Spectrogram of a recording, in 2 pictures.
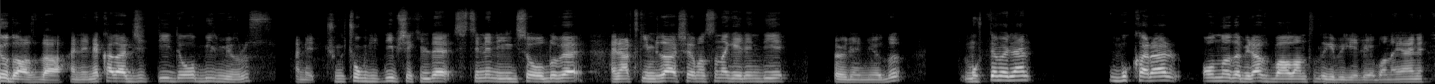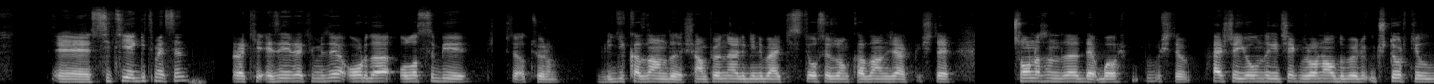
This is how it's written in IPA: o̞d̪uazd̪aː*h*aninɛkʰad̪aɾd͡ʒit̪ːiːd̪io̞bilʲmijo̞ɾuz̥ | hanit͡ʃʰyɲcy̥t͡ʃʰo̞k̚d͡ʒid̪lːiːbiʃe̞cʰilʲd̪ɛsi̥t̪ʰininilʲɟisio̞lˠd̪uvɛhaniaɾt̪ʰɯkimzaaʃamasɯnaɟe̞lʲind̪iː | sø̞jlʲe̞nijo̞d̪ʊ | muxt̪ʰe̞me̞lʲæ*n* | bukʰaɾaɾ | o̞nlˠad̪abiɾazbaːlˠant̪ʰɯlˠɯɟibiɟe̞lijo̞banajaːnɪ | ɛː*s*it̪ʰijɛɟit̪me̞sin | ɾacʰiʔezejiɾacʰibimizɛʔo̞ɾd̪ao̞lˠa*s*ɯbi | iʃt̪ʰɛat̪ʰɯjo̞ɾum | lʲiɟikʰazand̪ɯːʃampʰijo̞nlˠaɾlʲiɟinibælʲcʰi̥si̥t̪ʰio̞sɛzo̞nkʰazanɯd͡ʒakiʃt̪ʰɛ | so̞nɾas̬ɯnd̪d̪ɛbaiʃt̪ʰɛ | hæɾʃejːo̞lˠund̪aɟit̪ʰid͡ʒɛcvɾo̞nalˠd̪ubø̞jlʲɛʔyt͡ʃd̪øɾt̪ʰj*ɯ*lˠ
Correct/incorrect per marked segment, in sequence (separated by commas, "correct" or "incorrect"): correct, correct, correct, correct, correct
